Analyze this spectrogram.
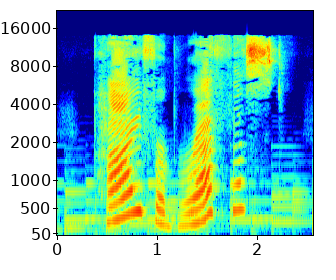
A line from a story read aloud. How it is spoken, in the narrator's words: cried Peter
